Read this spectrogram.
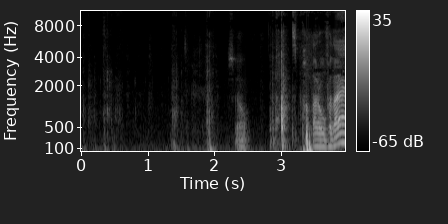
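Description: A plastic case is set down with a light knock on a wooden floor.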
